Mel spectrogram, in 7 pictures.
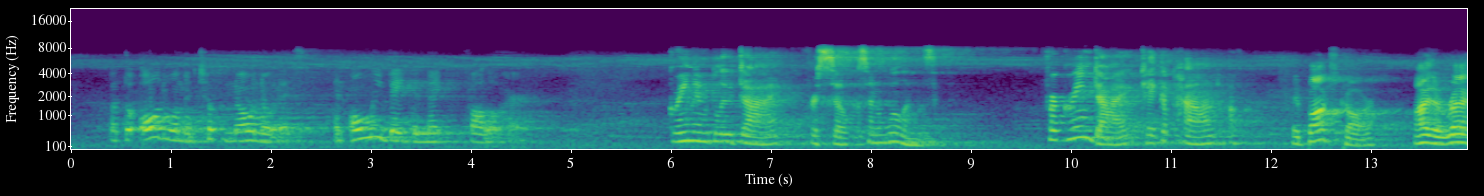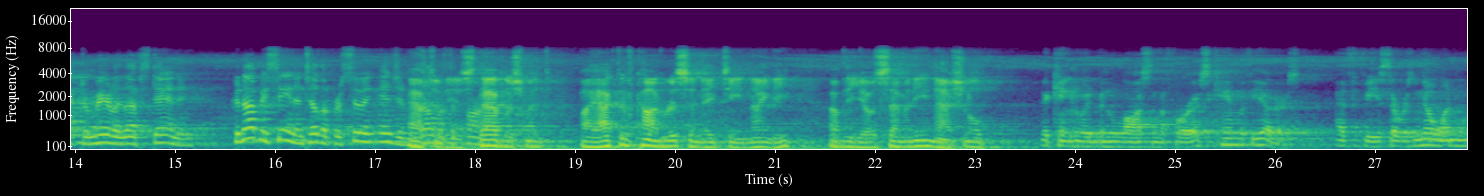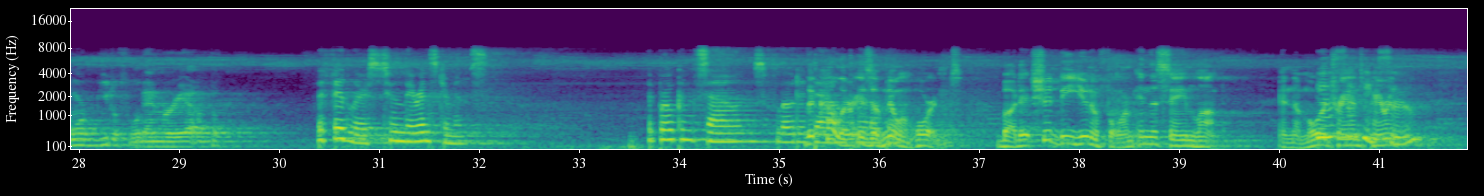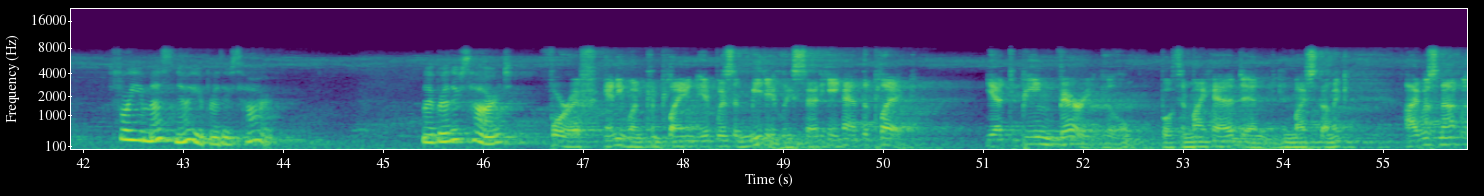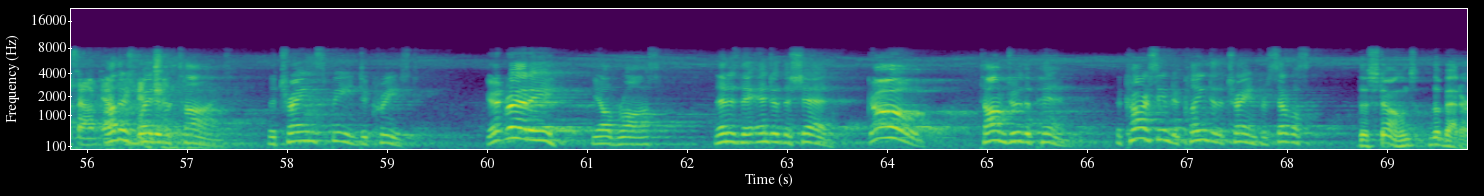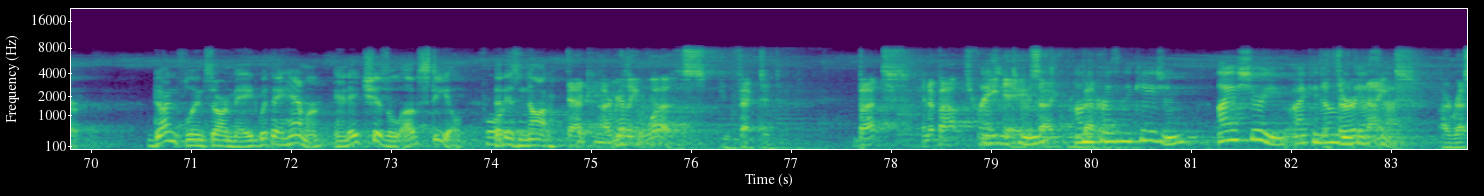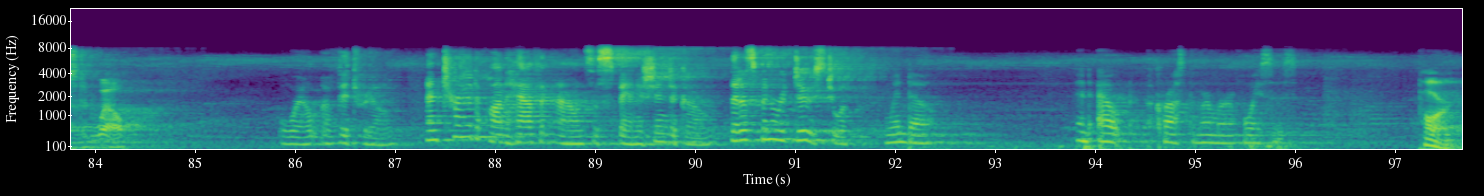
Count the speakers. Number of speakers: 9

